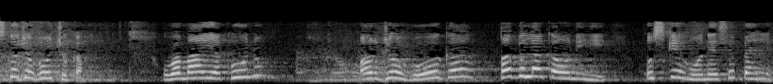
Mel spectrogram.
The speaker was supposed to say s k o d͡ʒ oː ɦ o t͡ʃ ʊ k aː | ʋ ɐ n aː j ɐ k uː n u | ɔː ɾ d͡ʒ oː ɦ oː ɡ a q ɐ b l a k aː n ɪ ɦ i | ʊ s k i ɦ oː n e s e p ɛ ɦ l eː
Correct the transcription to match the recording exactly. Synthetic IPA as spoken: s k o d͡ʒ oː ɦ o t͡ʃ ʊ k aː | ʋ ɐ m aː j ɐ k uː n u | ɔː ɾ d͡ʒ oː ɦ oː ɡ a q ɐ b l a k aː n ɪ ɦ i | ʊ s k e ɦ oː n e s e p ɛ ɦ l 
